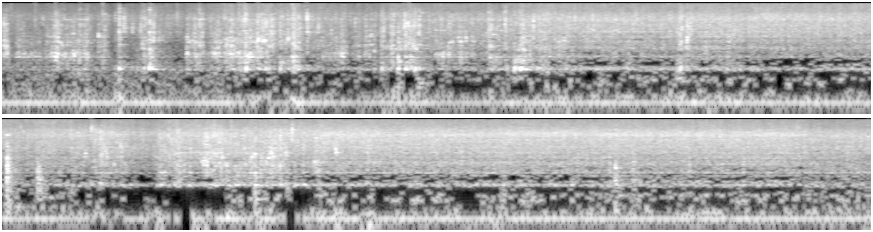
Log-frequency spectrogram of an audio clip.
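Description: Lala clams tipped into a hot stainless steel wok of oil, garlic, onion and ginger: the shells clatter against the metal for the first few seconds, then a steady sizzle of frying takes over.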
